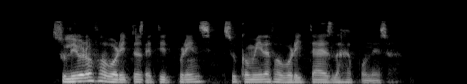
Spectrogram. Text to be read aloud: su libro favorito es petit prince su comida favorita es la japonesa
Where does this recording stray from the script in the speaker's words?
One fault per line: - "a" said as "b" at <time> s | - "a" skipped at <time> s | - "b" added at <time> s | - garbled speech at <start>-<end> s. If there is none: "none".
none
